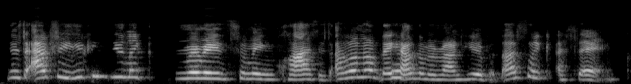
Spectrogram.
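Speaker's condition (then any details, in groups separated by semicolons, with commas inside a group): Cerebral palsy; quadriplegic, birth injury, balance and fine motor issues; able to walk; occasional trouble articulating words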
